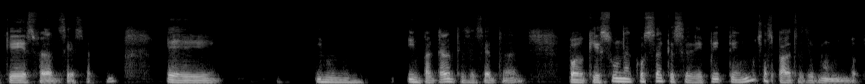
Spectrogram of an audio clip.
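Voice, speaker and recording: A man hosting a philosophy channel, talking through a film in a thoughtful, hesitant way, often pausing and checking in with his listeners. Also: deep voice, a little mellow. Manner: thoughtful, hesitant, with frequent "eh" and tag questions. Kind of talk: casual film commentary.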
